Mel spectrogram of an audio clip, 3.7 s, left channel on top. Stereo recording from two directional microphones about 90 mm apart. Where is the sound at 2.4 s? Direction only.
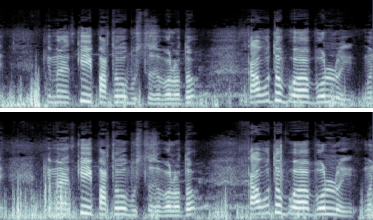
70° left (ahead or behind).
